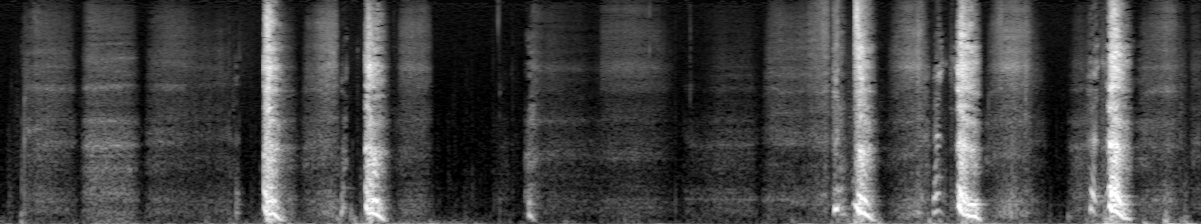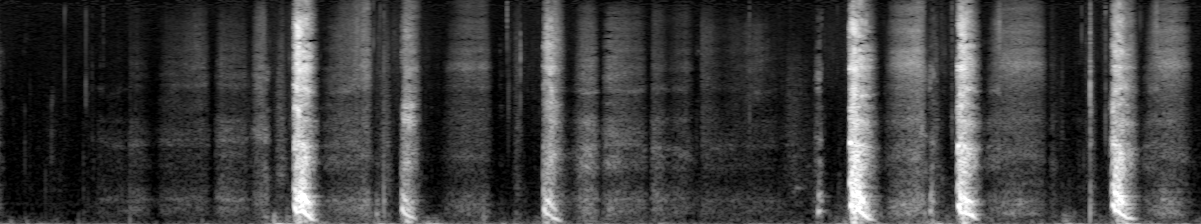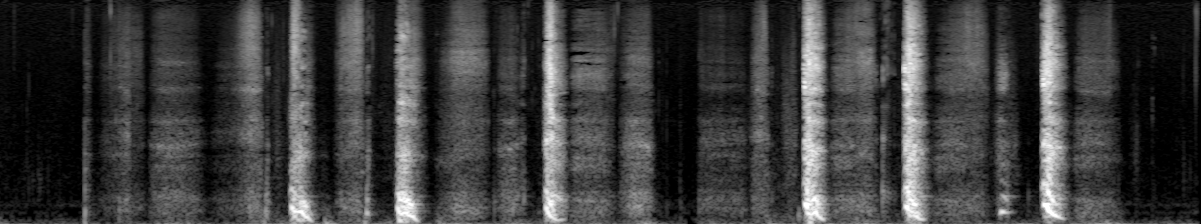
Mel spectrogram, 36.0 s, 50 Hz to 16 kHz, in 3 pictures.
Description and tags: Fight Reaction Kick Sequence
Male 20 yo REACTIONs / Kick Sequence 2 and 3 kicks
fight, attack, Kick, agression, reaction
